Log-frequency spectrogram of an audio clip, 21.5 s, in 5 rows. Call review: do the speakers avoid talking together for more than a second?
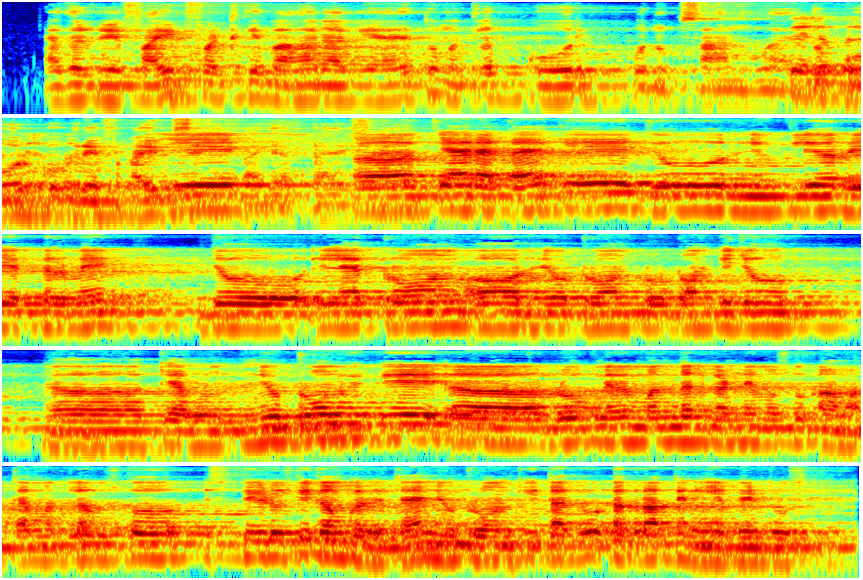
No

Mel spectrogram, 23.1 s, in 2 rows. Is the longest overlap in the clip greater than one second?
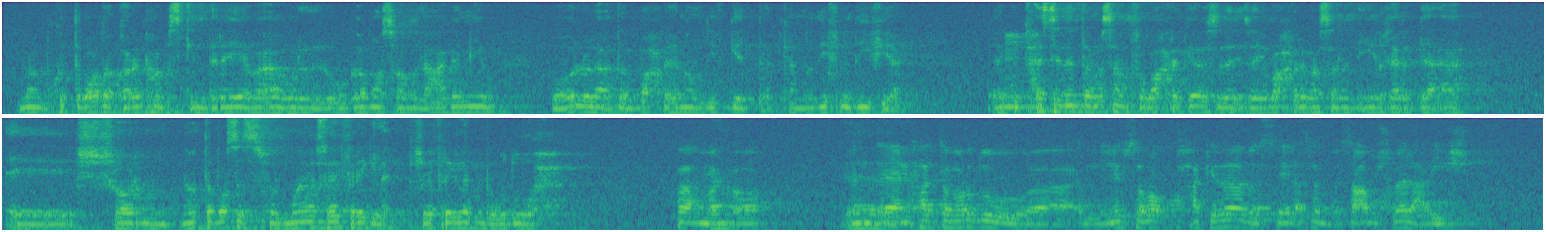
No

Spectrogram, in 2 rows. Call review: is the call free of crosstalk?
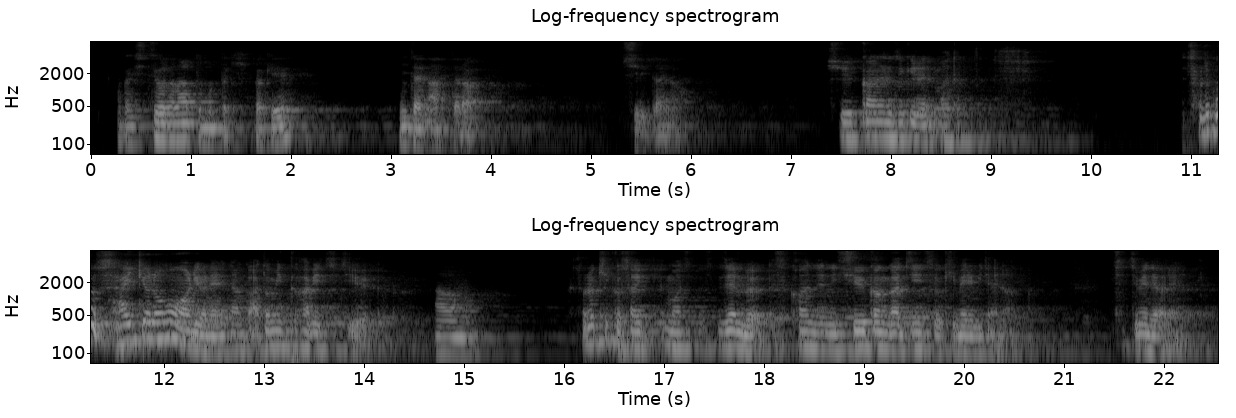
Yes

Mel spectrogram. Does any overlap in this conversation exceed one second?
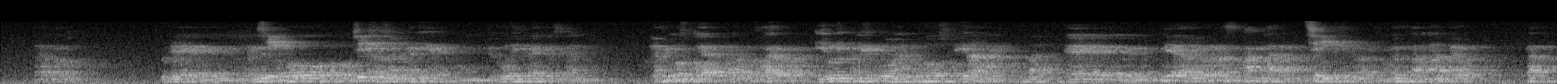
No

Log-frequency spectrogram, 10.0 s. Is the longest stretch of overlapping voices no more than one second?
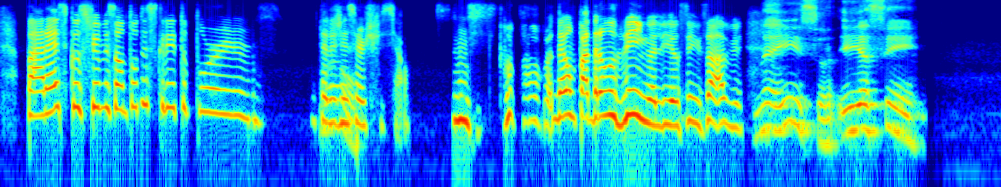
Yes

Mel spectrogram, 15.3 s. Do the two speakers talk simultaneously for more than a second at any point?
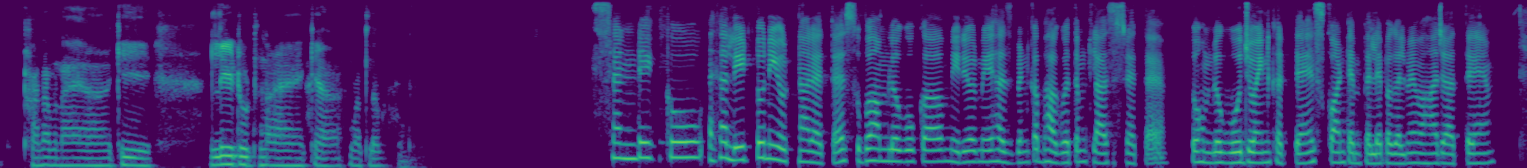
No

